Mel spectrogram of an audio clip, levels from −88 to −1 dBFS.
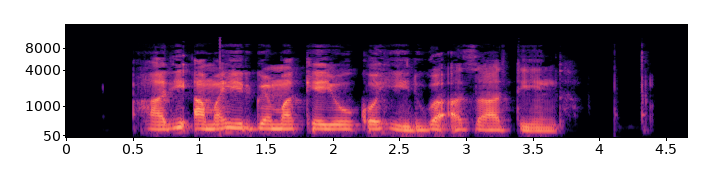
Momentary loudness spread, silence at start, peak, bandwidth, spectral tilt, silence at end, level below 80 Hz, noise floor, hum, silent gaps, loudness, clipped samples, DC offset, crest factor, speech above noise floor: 8 LU; 0.55 s; -2 dBFS; 11 kHz; -5 dB/octave; 0.3 s; -64 dBFS; -48 dBFS; none; none; -22 LUFS; under 0.1%; under 0.1%; 22 dB; 26 dB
